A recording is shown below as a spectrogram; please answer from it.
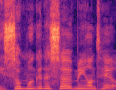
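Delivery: high, loud shouting right up close. Retelling a customer who yells in the speaker's face: imitating a customer yelling. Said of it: "He yells in my face".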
